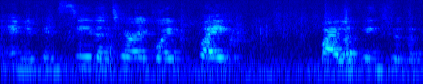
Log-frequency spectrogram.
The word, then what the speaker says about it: pterygoid: fingers okay and so the p is silent p t e r y g o i d pterodact the pterygoid so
